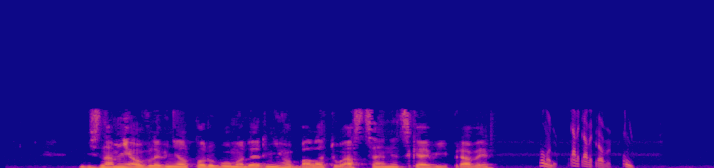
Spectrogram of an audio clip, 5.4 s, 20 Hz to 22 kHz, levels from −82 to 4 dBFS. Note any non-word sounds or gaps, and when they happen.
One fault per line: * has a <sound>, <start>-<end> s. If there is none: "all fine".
* has a chirp, 4.0-4.8 s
